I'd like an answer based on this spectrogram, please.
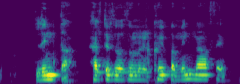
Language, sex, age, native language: Icelandic, male, 20-29, Icelandic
